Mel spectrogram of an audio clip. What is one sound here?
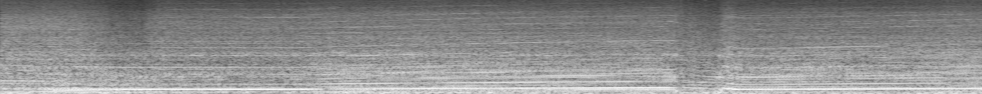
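A classic Mini race car's small four-cylinder engine roars under full throttle, heard from inside the car, its pitch climbing.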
